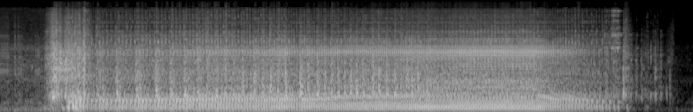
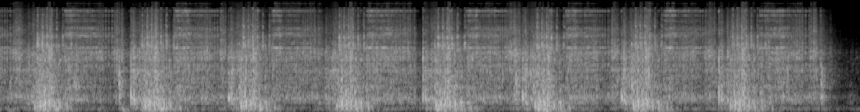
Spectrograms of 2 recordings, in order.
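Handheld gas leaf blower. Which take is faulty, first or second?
second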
